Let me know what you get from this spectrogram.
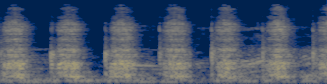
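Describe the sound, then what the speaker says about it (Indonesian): A hard white-steel car brake disc is filed by hand to shape an eel fishing hook, giving a steady series of about seven close, loud rasping back-and-forth strokes with no voices. "sangat dikikisnya agak keras, beda sama baja biasa ya"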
